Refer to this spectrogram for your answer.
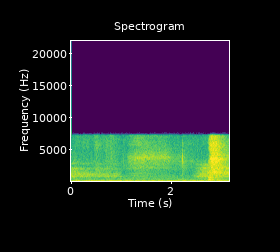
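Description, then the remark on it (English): A single sharp, breathy sneeze bursts out during a yoga class near the end, following a few seconds of soft, noisy breathing with a low steady hum underneath; no one speaks. “Bless you.”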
